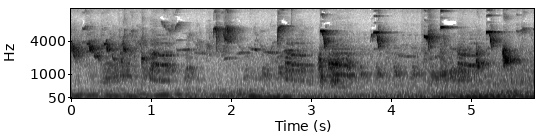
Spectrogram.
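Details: Javan bushlark singing a mix of chattering phrases and sharp high downslurred whistles at irregular intervals, with a low hum behind.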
